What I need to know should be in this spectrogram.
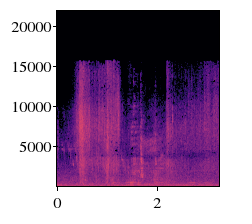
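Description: A hand scrapes and pats through soil.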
